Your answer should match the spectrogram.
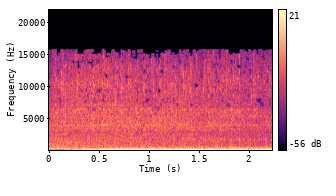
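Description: A car driving on a road: a steady low rumble of engine and road noise with a faint even drone, starting a moment in.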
